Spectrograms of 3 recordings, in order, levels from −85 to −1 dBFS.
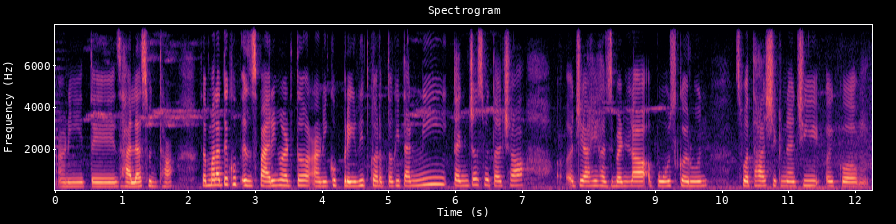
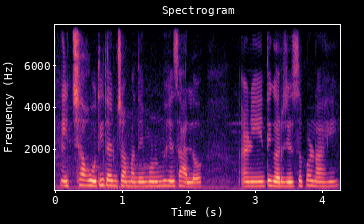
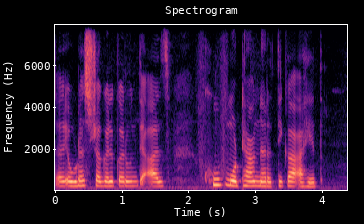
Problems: none marked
